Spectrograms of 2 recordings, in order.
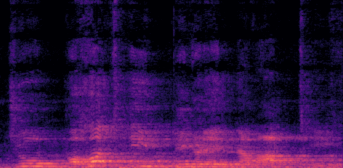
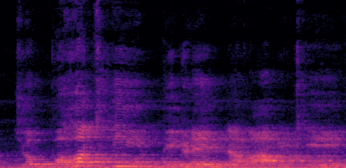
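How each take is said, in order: Both takes have the same delivery.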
